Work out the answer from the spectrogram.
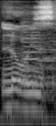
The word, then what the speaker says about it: lose: This is lose with a z sound at the end, and versus loose with s at the end.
